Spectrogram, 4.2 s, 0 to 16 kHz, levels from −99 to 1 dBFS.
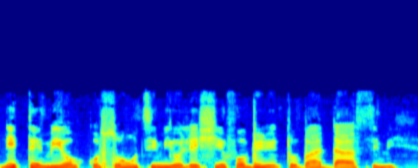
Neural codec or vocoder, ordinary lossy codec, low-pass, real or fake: none; MP3, 48 kbps; 7.2 kHz; real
